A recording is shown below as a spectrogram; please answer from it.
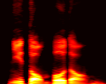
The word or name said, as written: ong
